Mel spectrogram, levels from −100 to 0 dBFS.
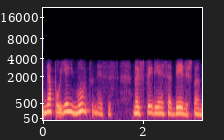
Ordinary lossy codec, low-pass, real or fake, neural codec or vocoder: Opus, 32 kbps; 3.6 kHz; fake; codec, 16 kHz, 0.5 kbps, X-Codec, WavLM features, trained on Multilingual LibriSpeech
